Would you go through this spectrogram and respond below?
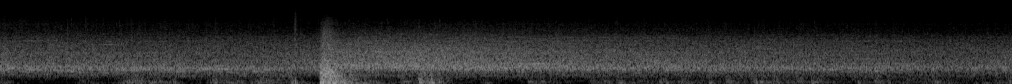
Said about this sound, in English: Belly to belly suplex. Front wrench suplex. His head hit that chair.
